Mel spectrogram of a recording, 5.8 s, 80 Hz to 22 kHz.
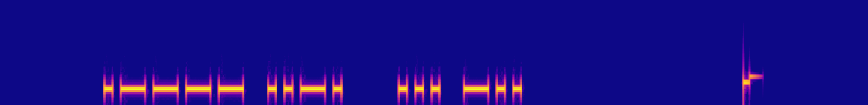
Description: Morse code, heard as a keyed tone, about 22 wpm, 700 Hz. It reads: 1F SD
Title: Field Day Exchanges - 22wpm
